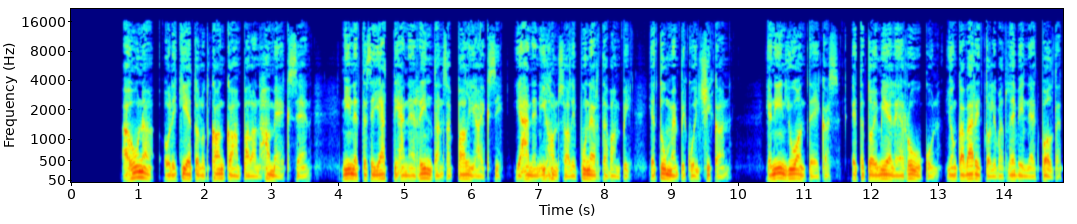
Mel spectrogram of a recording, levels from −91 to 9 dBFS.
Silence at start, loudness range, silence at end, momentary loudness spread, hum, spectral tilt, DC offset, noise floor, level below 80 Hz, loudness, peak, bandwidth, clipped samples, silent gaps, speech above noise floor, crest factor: 0.8 s; 2 LU; 0 s; 11 LU; none; -5.5 dB/octave; under 0.1%; under -90 dBFS; -44 dBFS; -16 LUFS; 0 dBFS; 16.5 kHz; under 0.1%; none; over 74 dB; 16 dB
